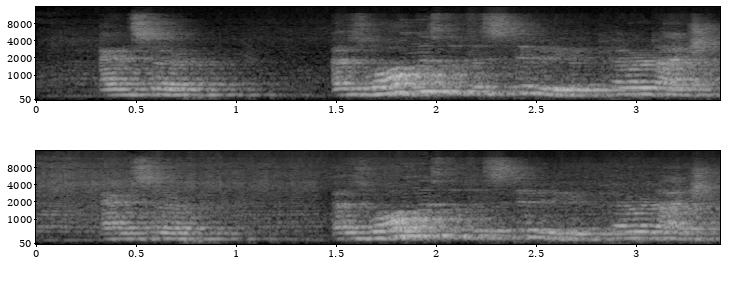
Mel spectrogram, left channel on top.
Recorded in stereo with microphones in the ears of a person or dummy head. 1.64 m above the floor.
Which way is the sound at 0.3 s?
45° left (ahead or behind).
